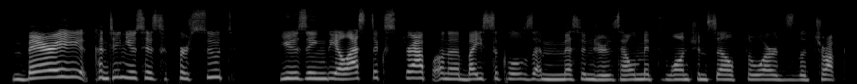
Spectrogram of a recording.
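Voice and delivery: ordinary delivery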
